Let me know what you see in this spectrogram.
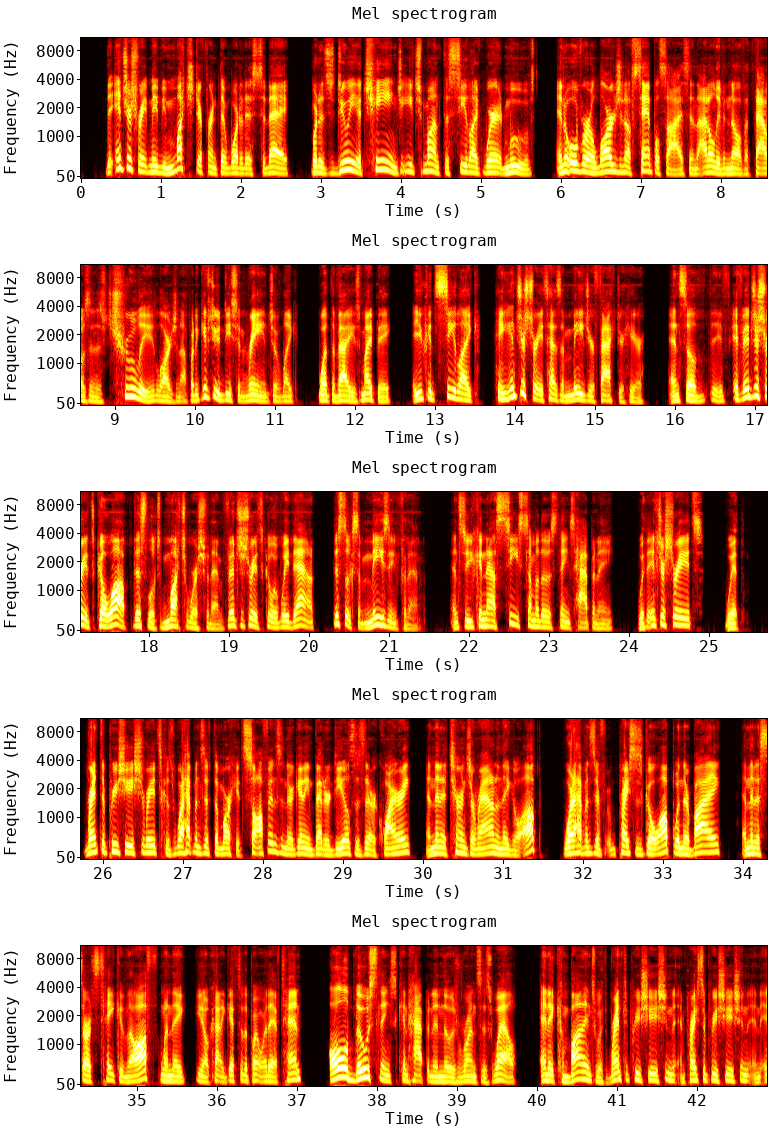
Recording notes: This was a live class recorded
